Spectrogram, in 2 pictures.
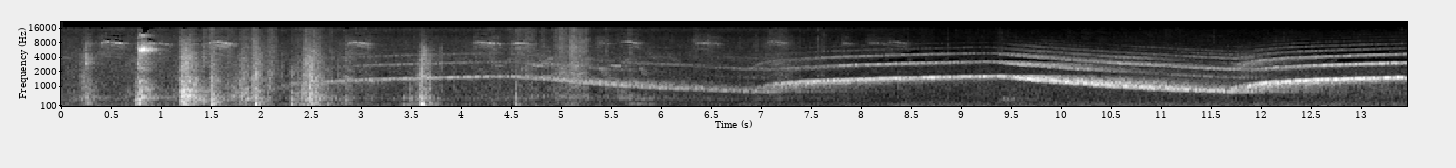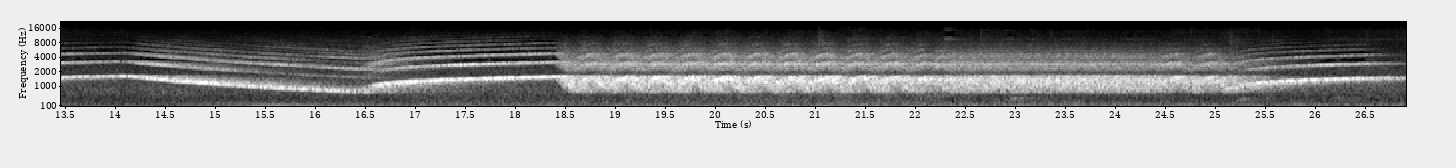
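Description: A few sharp clicks at first, then a siren: a slow wail rising and falling about every five seconds, which switches near the end to a fast yelp.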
